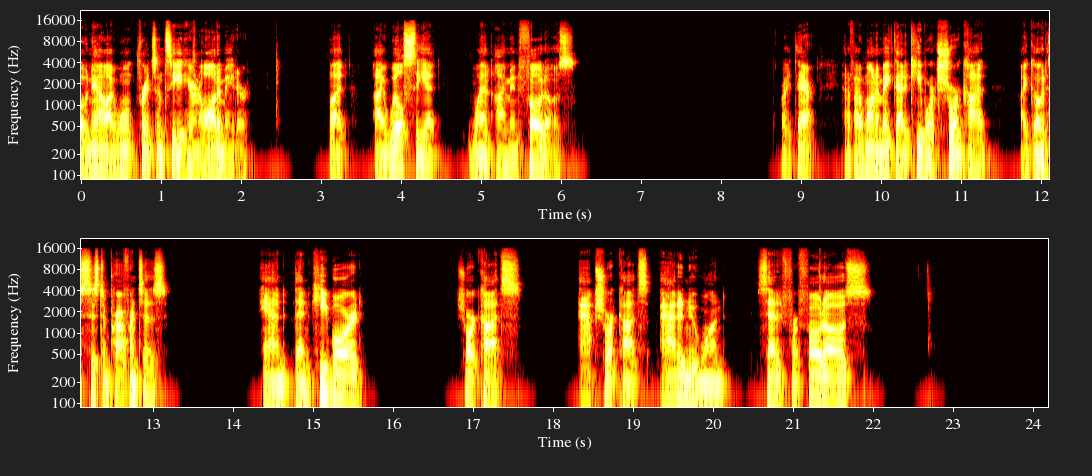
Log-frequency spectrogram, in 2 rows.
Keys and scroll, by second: 3.8 super+h, 21.2 p, 22.3 Down, 23.2 Down, 23.6 Return.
